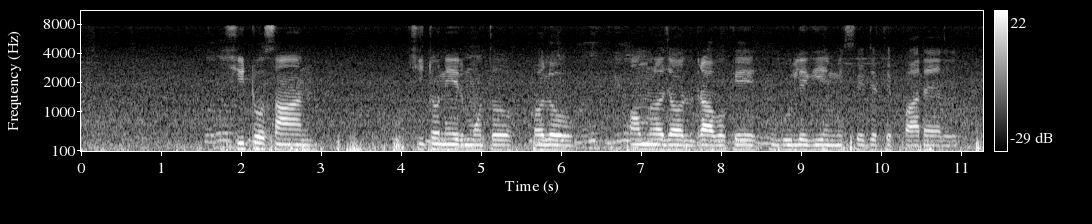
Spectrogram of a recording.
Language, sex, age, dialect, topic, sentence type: Bengali, male, 18-24, Western, agriculture, statement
